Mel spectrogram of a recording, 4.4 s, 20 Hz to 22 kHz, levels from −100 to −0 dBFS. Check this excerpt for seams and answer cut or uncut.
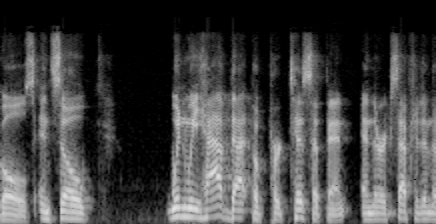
cut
